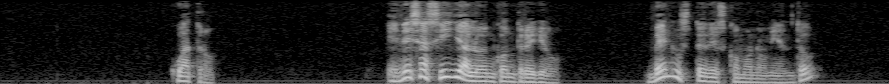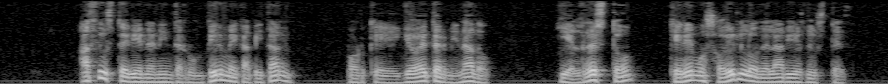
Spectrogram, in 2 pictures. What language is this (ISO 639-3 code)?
spa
